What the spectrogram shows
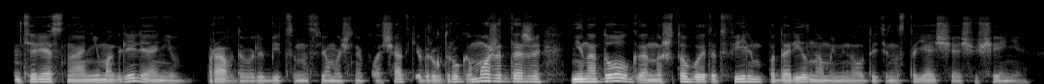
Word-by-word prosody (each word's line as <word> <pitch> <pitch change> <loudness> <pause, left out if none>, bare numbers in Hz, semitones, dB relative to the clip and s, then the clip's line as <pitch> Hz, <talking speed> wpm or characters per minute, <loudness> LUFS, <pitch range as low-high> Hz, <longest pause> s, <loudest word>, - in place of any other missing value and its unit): Интересно, 115 -2 +1
а 95 - +1
не 105 +2 +3
могли 105 +6 +1
ли 145 - 0
они 95 -3 0 0.3
правда 95 -5 0
влюбиться 85 +2 -4
на 85 - -3
съемочной 85 0 -4
площадке 100 +6 -4
друг 95 0 -1
в - - -10
друга. 120 +1 -1
Может, 145 +2 +3
даже 125 -2 +2 0.3
ненадолго, 125 -1 +5
но 105 +1 +2
чтобы 120 +1 +2
этот 105 -2 -1
фильм 125 -1 +1
подарил 105 0 +1
нам 95 -3 0
именно 90 0 -3
вот 90 0 -7
эти 90 - -7
настоящие 95 0 -4
ощущения. 85 0 -6
100 Hz, 160 wpm, -23 LUFS, 90-120 Hz, 0.3 s, ненадолго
